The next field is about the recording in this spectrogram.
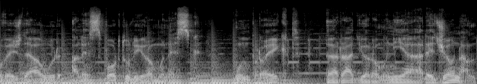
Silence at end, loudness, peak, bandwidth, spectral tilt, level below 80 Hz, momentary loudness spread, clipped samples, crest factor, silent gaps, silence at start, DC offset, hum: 0 s; -19 LUFS; -6 dBFS; 15 kHz; -4.5 dB/octave; -22 dBFS; 3 LU; under 0.1%; 12 dB; none; 0 s; under 0.1%; none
